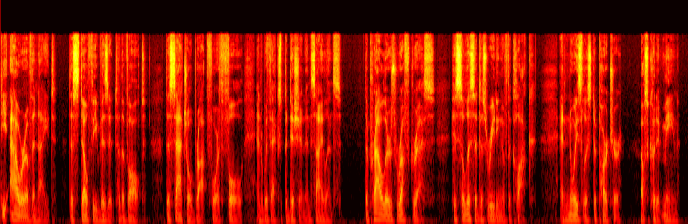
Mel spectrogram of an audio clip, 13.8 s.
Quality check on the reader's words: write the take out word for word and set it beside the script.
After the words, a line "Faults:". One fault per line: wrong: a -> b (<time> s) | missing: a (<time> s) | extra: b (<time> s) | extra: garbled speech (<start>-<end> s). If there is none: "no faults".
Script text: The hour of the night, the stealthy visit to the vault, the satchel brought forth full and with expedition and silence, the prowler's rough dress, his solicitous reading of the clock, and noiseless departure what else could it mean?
The hour of the night, the stealthy visit to the vault, the satchel brought forth full and with expedition and silence, the prowler's rough dress, his solicitous reading of the clock, and noiseless departure else could it mean?
Faults:
missing: what (12.4 s)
